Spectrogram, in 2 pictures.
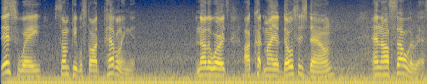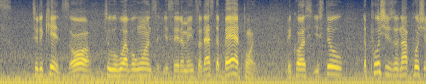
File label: New York interviews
